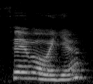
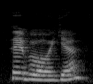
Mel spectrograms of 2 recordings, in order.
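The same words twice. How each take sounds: The two takes are said the same way.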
